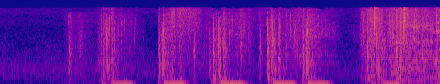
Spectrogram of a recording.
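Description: A large creature growls and snarls in loud bursts.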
